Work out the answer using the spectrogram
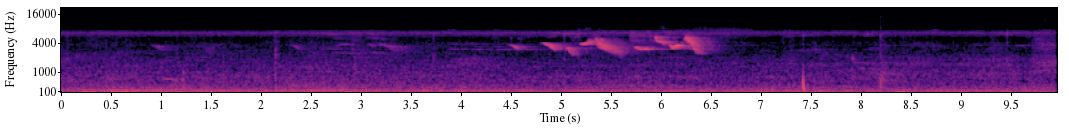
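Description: A bird chirping: faint short chirps early on, then a quick run of louder, sharply falling chirps around the middle, over a low steady background noise.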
